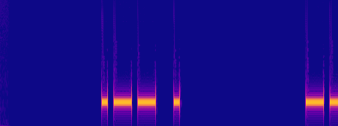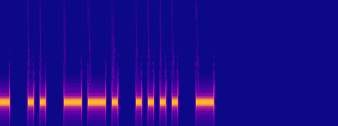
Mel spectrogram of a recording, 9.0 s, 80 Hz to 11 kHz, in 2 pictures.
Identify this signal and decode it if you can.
Morse code, heard as a keyed tone, about 15 wpm, 700 Hz. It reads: WE MIGHT
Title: 3x Word-Spacing - Sentences from Top 300 Words - 15wpm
